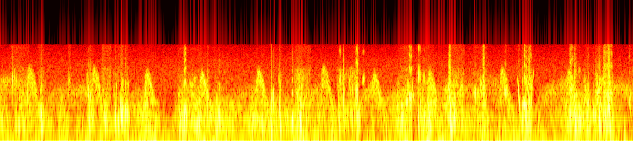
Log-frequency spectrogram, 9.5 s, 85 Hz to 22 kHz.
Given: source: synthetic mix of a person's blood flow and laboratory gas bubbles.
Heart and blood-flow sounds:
Doppler ultrasound of blood flow; subclavian vein
0.15-0.44 s: bubbles
0.56-0.68 s: bubbles
1.00-1.06 s: bubbles
1.28-1.42 s: bubbles
1.51-1.95 s: bubbles
2.65-3.04 s: bubbles
3.08-3.15 s: bubbles
3.21-3.38 s: bubbles
3.91-3.98 s: bubbles
4.06-4.24 s: bubbles
4.33-4.65 s: bubbles
5.04-5.47 s: bubbles
5.92-6.50 s: bubbles
6.71-6.97 s: bubbles
7.08-7.32 s: bubbles
7.53-7.63 s: bubbles
7.73-8.00 s: bubbles
8.49-9.19 s: bubbles
9.42-9.51 s: bubbles
From the record:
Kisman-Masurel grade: 243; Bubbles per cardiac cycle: several, 3 to 8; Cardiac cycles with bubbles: 100%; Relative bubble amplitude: loud (0.450 to 0.775); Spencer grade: 3 (all of the cardiac periods contain showers or single bubble signals, but not dominating or overriding the cardiac motion signals); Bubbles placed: anywhere in the cardiac cycle

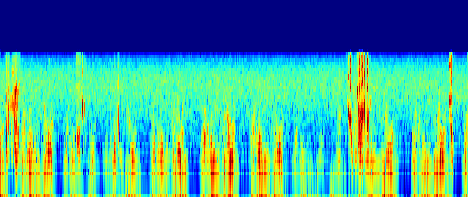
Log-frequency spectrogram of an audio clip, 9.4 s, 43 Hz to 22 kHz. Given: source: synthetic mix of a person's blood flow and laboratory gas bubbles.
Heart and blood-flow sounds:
Doppler ultrasound of blood flow; precordium
0.09-0.41 s: bubbles
1.51-1.74 s: bubbles
2.27-2.40 s: bubbles
6.90-7.42 s: bubbles
8.97-9.08 s: bubbles
9.34-9.38 s: bubbles
From the record:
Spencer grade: 2 (many but less than half of the cardiac periods contain bubble signals, singularly or in groups); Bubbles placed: only in the low amplitude regions of the cardiac cycle

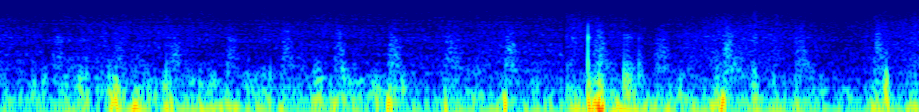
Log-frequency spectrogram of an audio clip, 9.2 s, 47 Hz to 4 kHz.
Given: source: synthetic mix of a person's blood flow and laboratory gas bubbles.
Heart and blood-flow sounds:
Doppler ultrasound of blood flow; subclavian vein
no bubbles
From the record:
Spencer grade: 0 (complete lack of bubble signals)

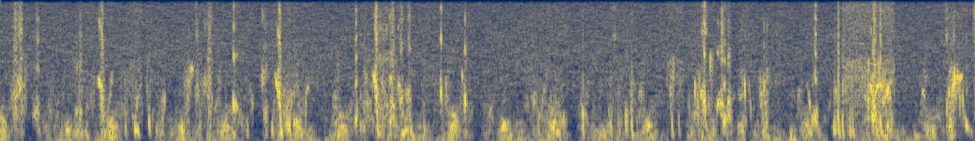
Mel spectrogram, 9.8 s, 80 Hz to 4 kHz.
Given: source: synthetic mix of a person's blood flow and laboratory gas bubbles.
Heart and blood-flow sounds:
Doppler ultrasound of blood flow; precordium
0.10-0.27 s: bubbles
0.32-0.42 s: bubbles
0.73-1.14 s: bubbles
1.19-1.68 s: bubbles
1.83-2.14 s: bubbles
2.24-2.55 s: bubbles
2.60-3.10 s: bubbles
3.53-4.14 s: bubbles
4.21-4.29 s: bubbles
4.38-4.50 s: bubbles
4.59-4.73 s: bubbles
5.23-5.69 s: bubbles
5.79-5.88 s: bubbles
6.04-6.41 s: bubbles
6.67-7.54 s: bubbles
7.58-7.73 s: bubbles
8.04-8.95 s: bubbles
9.42-9.73 s: bubbles
From the record:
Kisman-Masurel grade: 343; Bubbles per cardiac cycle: rolling drumbeat, 9 or more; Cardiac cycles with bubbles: 100%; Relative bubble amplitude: loud (0.450 to 0.775); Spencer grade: 3 (all of the cardiac periods contain showers or single bubble signals, but not dominating or overriding the cardiac motion signals); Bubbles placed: only in the low amplitude regions of the cardiac cycle

